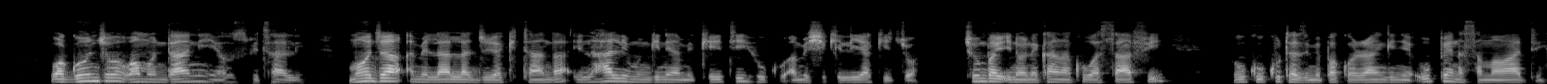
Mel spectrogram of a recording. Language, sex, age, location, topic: Swahili, male, 18-24, Kisii, health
